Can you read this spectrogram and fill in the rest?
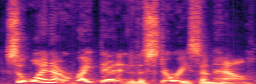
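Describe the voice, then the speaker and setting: A man's voice: medium pitch, sing-song, a little fast, a bit bright, husky. A man hosting a roleplay let's play, talking casually with playful, theatrical asides. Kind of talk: casual roleplay game commentary.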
